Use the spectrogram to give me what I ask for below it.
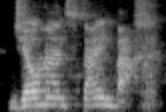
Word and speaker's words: Johann Steynberg: Johann Steynberg is how his name is pronounced, not Steynberg for people like me.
